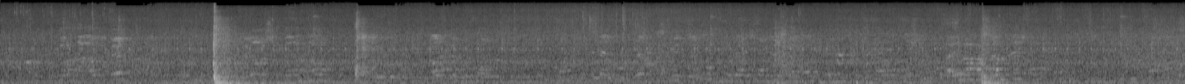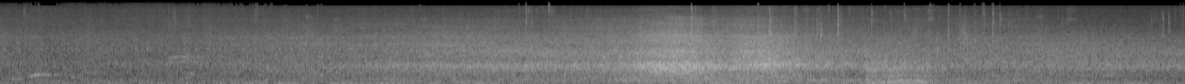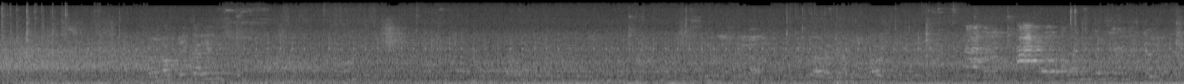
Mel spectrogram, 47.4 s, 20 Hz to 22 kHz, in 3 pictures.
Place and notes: Biesentaler Straße, Soldiner Kiez, Wedding, Berlin, Deutschland - Biesentaler Straße 6, Berlin - Quiet Sunday afternoon
Biesentaler Straße 6, Berlin - Quiet Sunday afternoon.
[I used the Hi-MD-recorder Sony MZ-NH900 with external microphone Beyerdynamic MCE 82]
Biesentaler Straße 6, Berlin - Ein ruhiger Sonntnachmittag.
[Aufgenommen mit Hi-MD-recorder Sony MZ-NH900 und externem Mikrophon Beyerdynamic MCE 82]
4 October 2012, 17:17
